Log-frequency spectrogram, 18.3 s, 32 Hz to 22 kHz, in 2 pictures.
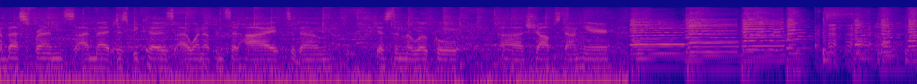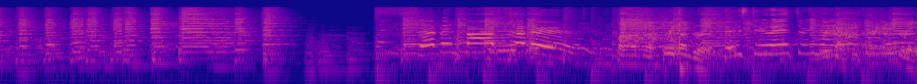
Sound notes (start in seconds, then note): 8.0 laughter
